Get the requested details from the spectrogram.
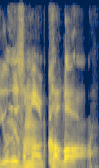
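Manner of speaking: put-on French accent. Joking about spelling honor with a U, bad French accent. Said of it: "I don't know if that was a French".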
